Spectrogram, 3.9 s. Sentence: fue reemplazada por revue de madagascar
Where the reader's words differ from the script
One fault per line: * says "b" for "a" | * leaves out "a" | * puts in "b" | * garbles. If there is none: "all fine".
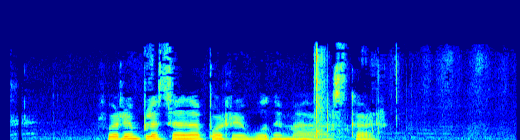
all fine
